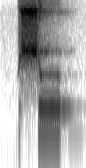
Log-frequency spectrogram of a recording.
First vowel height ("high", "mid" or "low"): high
